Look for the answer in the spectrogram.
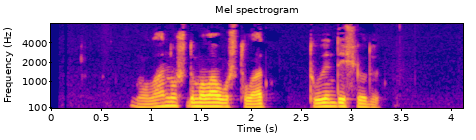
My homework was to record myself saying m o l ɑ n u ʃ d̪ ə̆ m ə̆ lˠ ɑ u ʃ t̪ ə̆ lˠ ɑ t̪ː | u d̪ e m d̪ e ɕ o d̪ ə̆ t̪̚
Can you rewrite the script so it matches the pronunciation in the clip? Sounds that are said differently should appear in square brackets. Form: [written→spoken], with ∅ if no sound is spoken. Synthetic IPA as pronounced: m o l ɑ n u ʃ d̪ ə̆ m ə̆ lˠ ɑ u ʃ t̪ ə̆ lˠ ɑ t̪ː | u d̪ e [m→n] d̪ e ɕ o d̪ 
